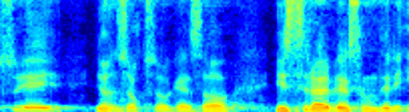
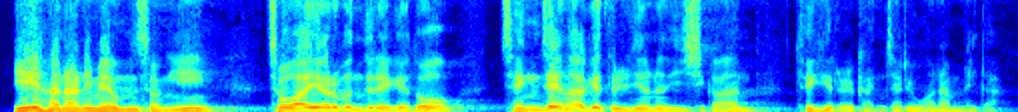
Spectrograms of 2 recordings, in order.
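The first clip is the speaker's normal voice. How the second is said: usual speaking voice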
